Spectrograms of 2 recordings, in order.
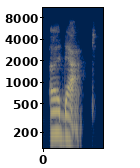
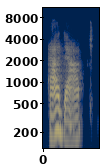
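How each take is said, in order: First: The first vowel is reduced to schwa. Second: The first vowel is a full vowel. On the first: The speaker calls it right. "it's adapt, because dap is that stressed syllable" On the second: The speaker calls it wrong. "They don't say adapt"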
